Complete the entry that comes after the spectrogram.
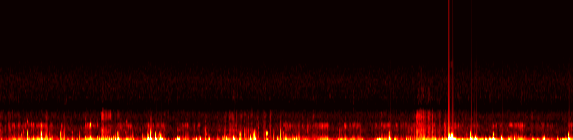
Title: A Stomach growling video by me. Quiet growls for sleep…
